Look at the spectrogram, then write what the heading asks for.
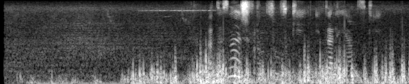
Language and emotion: Russian, neutral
